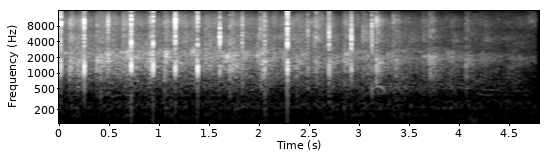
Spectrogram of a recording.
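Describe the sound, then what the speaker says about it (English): Audience applause at an Algonquin College convocation on the Perth campus, a steady, dense wash of clapping from a sizable crowd with a few sharper individual claps standing out, sustained throughout. "Let's give her a round of applause."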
